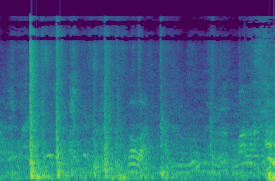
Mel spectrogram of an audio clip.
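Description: Boxing gloves landing punches in sparring: one sharp smack about half a second in, then a few lighter hits, with voices in the gym around them.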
